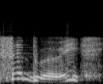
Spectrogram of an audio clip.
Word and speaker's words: February: No one pronounces the first R.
